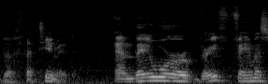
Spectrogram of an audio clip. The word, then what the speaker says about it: Fatimid: groups were called the fatimid and they were very famous very powerful group the fatimid fatimid f-a-t it's like fat and timid mixed in fatima is that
